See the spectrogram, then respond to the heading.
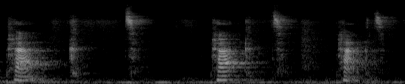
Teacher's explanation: Because pack ends in one of the whispers, k, k, pack. So we're going to use that T sound for the ED.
